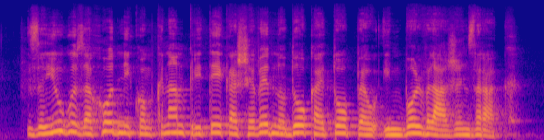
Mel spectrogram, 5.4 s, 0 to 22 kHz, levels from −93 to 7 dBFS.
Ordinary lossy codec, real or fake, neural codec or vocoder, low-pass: none; fake; codec, 44.1 kHz, 7.8 kbps, Pupu-Codec; 19.8 kHz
